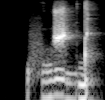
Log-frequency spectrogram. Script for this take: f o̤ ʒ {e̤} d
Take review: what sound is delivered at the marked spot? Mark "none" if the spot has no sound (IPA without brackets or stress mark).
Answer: i̤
